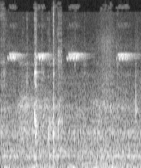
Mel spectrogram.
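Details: A single cricket, indoors in a craft studio and described as happy, gives high, pure, pulsed chirps in bursts of about half a second, separated by short pauses, over soft clicks and rustles from someone working nearby.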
